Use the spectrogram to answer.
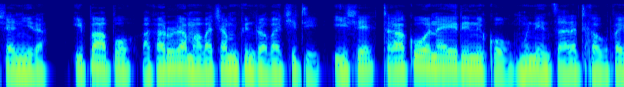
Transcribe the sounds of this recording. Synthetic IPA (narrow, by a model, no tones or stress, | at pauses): aɲiɾa | ipapo̞ʋakaɾuramaʋat͡ʃamupindirwaʋat͡ʃiːtiːʃe̞takakuonaiɾiniko̞mune̞nzaɾat̬i̥kak̬upai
